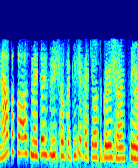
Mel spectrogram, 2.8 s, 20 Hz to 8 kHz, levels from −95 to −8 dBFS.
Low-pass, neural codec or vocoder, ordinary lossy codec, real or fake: 7.2 kHz; codec, 16 kHz in and 24 kHz out, 0.4 kbps, LongCat-Audio-Codec, fine tuned four codebook decoder; AAC, 16 kbps; fake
